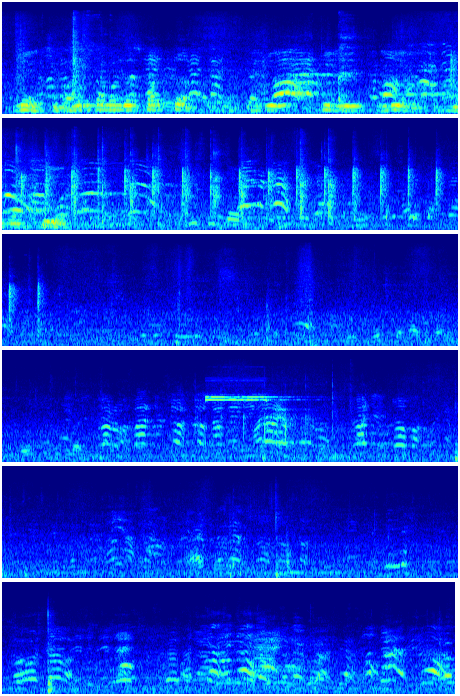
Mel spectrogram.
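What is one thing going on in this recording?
Young men shout and call to each other outdoors at a distance.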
